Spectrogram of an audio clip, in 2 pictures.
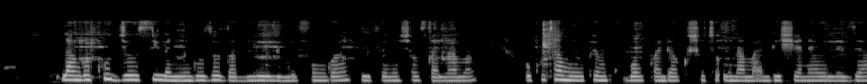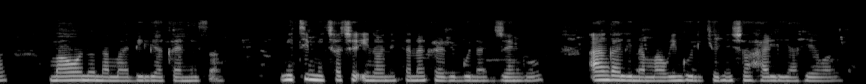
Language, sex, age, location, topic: Swahili, female, 18-24, Mombasa, government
